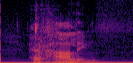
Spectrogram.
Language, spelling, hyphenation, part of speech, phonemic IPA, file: Dutch, herhaling, her‧ha‧ling, noun, /ˌɦɛrˈɦaː.lɪŋ/, Nl-herhaling.ogg
- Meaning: 1. repetition 2. repeat, rerun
